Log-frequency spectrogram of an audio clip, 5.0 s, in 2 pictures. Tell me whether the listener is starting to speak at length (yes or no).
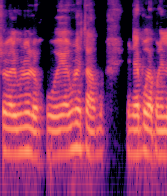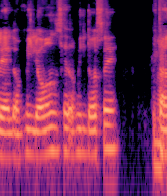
no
